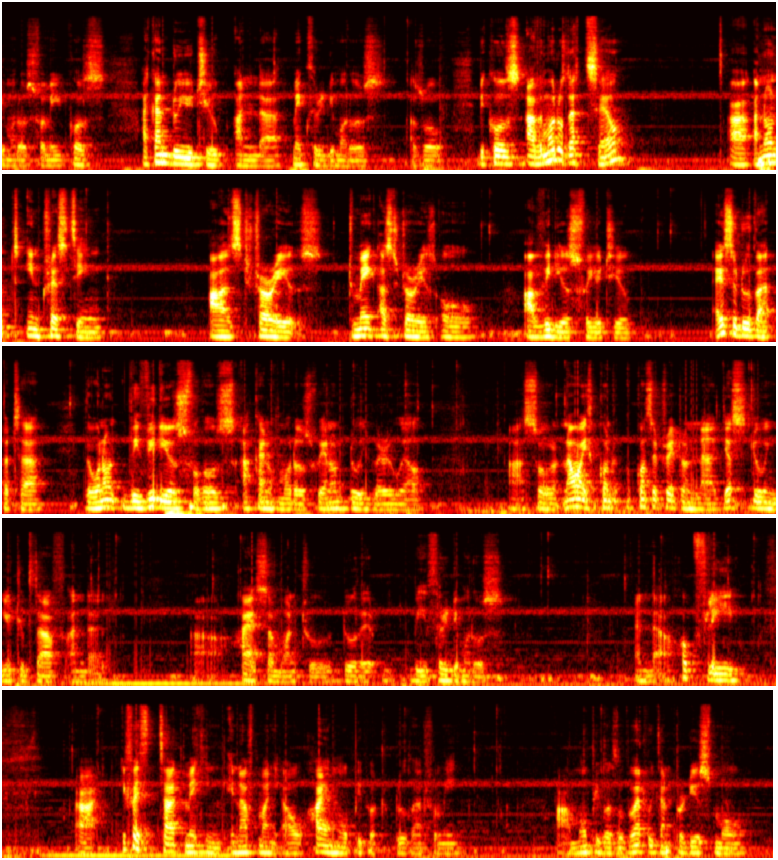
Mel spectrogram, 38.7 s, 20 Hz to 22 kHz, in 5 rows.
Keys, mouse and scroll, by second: 0.1 ctrl+s, 3.3-3.8 scroll down 2, 4.2 ctrl+s, 18.4-18.7 scroll up 4, 19.4 ctrl+s, 20.5 ctrl+s, 21.0 click, 23.4 ctrl+s, 27.3 ctrl+s, 28.6 click, 29.1 ctrl+s, 31.0 ctrl+s, 31.3 scroll down 4, 32.2 ctrl+s, 33.5 scroll down 1, 34.7 scroll down 2, 35.2-35.6 scroll up 1, 37.9-38.6 scroll down 4.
